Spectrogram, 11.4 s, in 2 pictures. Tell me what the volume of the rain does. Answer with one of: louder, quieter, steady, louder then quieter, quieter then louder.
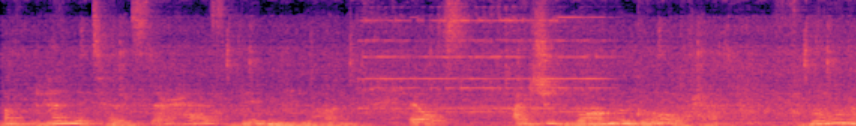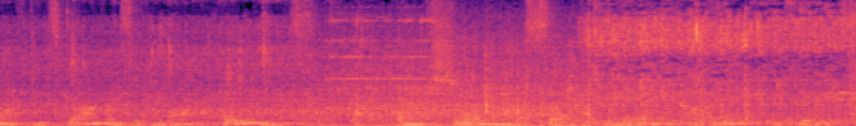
louder.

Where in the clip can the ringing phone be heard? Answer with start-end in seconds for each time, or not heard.
2.4-4.2, 7.8-8.7.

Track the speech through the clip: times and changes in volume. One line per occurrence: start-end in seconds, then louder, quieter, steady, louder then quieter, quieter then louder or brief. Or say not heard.
0.0-11.3 steady.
